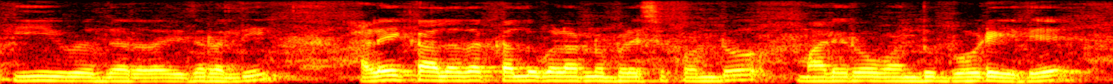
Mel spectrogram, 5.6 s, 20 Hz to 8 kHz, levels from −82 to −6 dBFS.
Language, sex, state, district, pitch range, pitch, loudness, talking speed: Kannada, male, Karnataka, Koppal, 135-150 Hz, 145 Hz, -17 LUFS, 120 wpm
